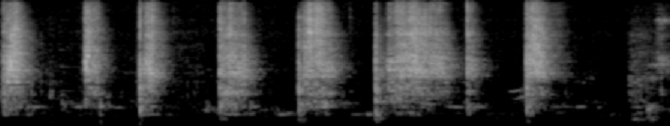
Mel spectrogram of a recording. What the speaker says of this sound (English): Just chop them all up by hand.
